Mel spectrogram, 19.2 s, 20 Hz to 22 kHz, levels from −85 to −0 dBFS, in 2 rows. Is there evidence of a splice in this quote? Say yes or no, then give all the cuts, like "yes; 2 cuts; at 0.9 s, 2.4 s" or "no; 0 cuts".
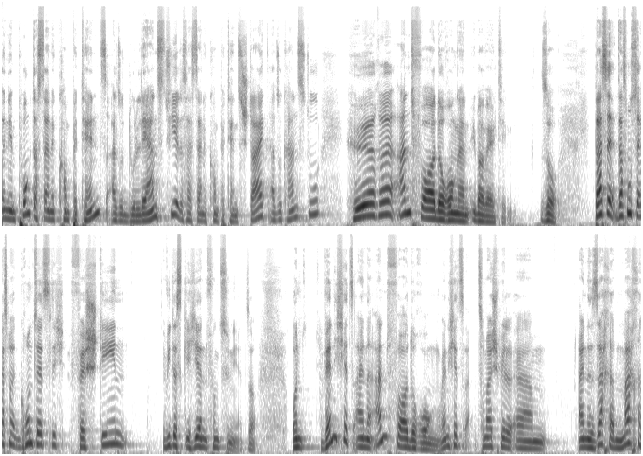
no; 0 cuts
